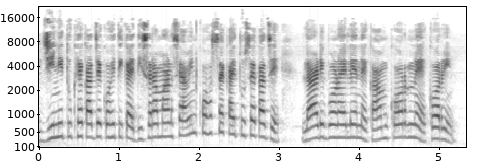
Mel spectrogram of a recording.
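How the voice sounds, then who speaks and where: A very high, piercingly pitched village mother from a cartoon comedy , acted by a woman. She nags and chides her son like someone set on getting him married. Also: fast, a bit bright. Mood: scolding. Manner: nagging, chiding.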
